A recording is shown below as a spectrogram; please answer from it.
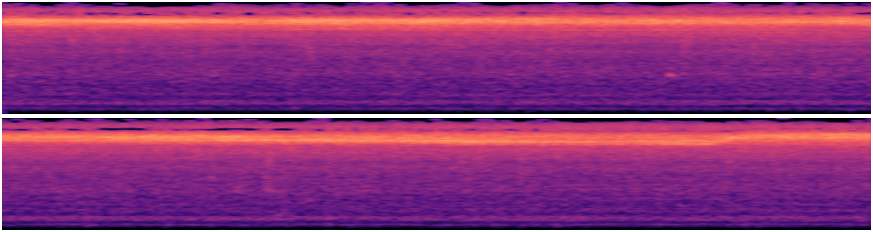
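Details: Japanese honey bees fanning continuously in the heat, a dense steady hum with a sharp high-pitched hiss on top, unchanging from start to finish.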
